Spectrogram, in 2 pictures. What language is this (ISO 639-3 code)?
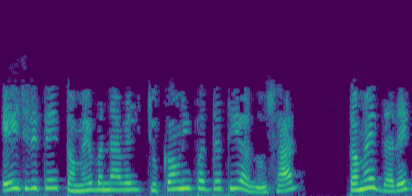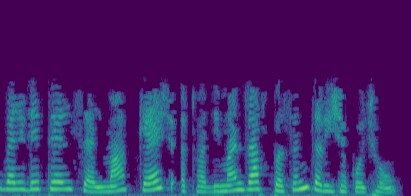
guj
